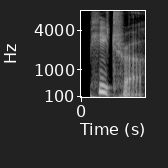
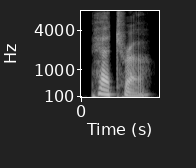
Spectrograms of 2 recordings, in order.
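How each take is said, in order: First: The first vowel is long, as in peat. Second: The first vowel is short, as in pet. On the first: The speaker calls it right. "It's Petra, like peat moss" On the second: The speaker calls it wrong. "It's not Petra, like your cat is a pet"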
